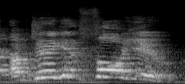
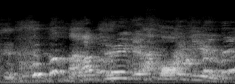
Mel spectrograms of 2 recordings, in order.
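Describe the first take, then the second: First: Shouted, higher and slow; hammed-up villain shout. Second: Dramatic villain. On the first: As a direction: bellow it like a mad scientist. Villain shouts his motive. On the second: Pretend. Villain declares his dream.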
